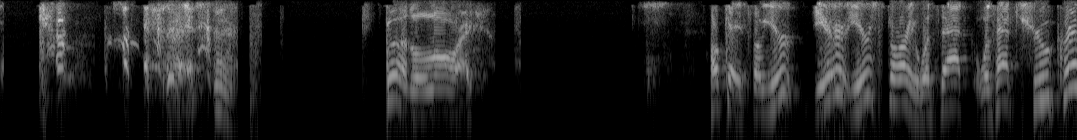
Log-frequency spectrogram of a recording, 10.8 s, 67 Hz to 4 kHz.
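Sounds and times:
fit of harsh coughing: 0.4s - 2.6s
speech: 2.1s - 2.4s, 3.9s - 4.8s, 7.1s - 10.7s.

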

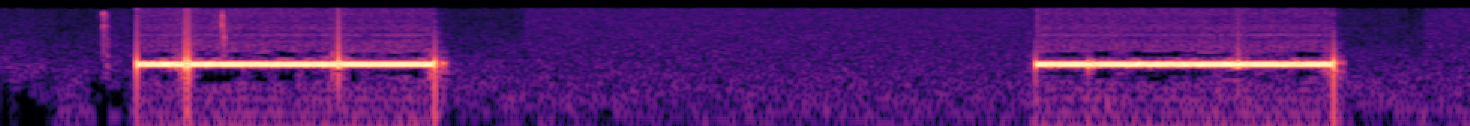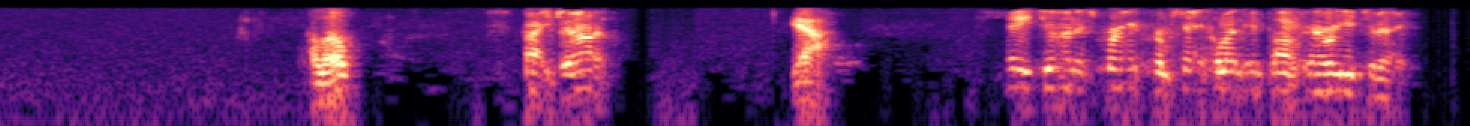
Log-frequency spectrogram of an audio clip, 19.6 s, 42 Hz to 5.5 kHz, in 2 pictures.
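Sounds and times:
telephone tones on an outgoing call: 0.9s - 3.0s, 6.9s - 9.0s
speech: 11.9s - 12.2s, 16.7s - 19.3s.

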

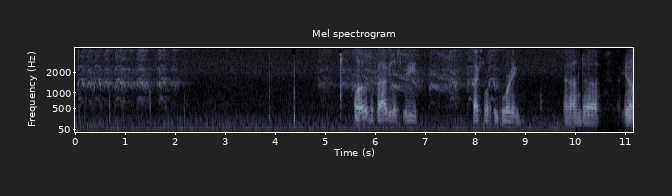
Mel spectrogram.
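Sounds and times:
crows cawing: 0.0s - 2.4s, 4.8s - 8.8s
speech: 5.6s - 6.9s, 8.0s - 9.0s, 9.8s - 11.1s.

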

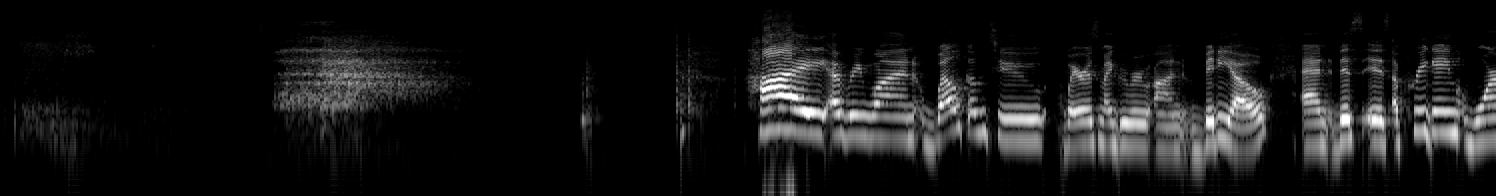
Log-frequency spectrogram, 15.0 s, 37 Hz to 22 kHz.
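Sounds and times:
deep breath in and out during a wellness warm-up: 0.2s - 5.0s
speech: 7.6s - 14.9s.

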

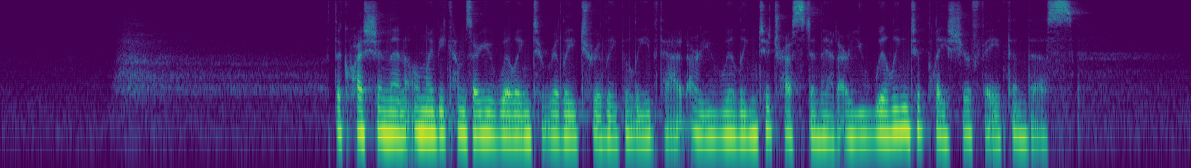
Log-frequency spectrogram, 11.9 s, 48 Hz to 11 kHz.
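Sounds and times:
soft inhaled breath: 1.1s - 3.3s, 10.8s - 11.8s
speech: 3.4s - 10.9s.

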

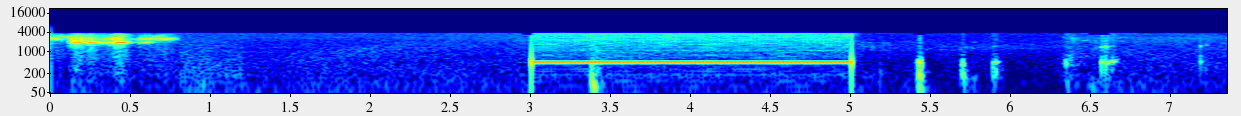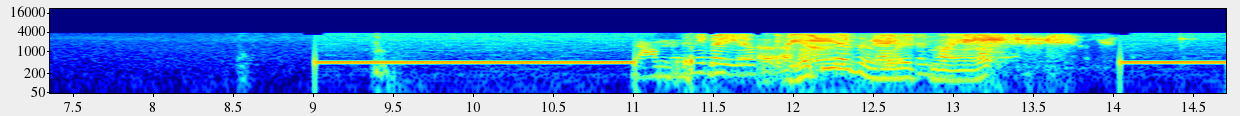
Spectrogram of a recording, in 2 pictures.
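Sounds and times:
people talking: 0.0s - 0.8s, 11.0s - 13.8s
telephone ringback tone on an unanswered call: 3.0s - 5.0s, 9.0s - 11.0s, 14.0s - 14.6s.

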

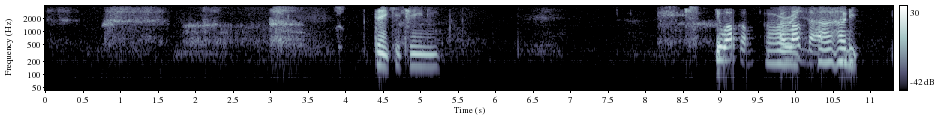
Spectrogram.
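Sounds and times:
deep slow breaths in a guided spiritual breathing exercise: 0.0s - 4.1s, 5.4s - 9.0s
speech: 4.4s - 5.4s, 9.0s - 10.9s.

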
